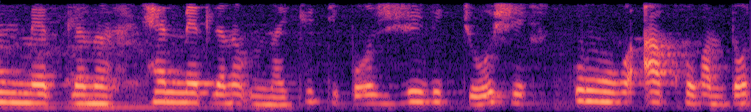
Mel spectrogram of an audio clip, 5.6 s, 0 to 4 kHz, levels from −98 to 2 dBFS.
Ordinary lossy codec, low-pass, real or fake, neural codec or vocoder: none; 3.6 kHz; real; none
